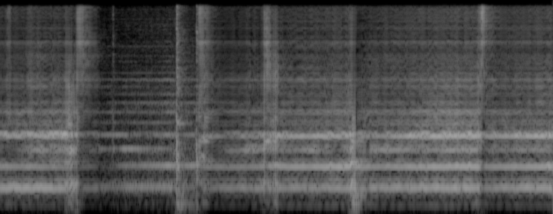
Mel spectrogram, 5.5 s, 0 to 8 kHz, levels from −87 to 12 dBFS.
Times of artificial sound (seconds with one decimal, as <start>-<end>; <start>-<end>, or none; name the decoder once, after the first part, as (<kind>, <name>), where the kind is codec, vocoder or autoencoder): 0.0-1.0 (vocoder, BigVGAN v2); 2.0-5.5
